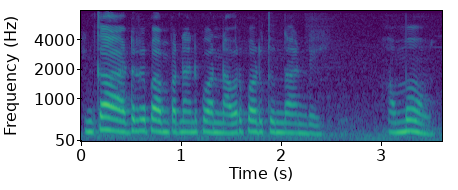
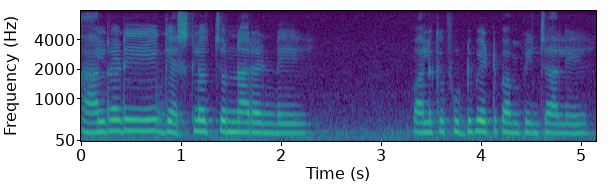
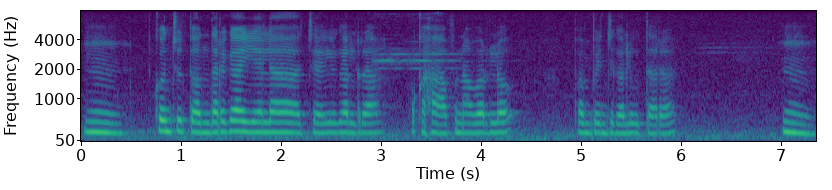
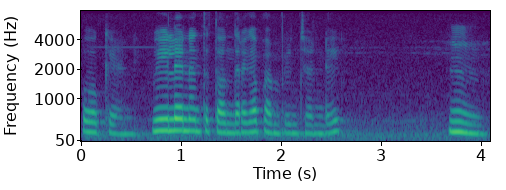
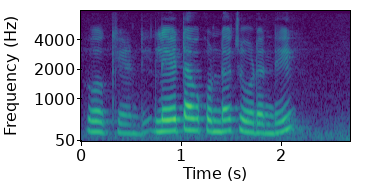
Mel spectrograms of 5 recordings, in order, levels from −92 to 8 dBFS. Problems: constant background noise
